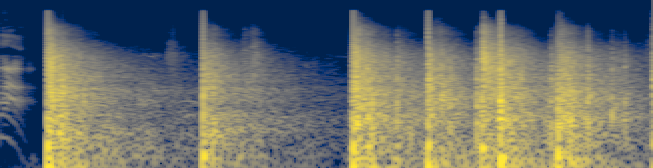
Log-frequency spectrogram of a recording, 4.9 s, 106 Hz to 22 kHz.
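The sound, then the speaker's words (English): Rebel cannons open fire on Fort Sumter, South Carolina, at dawn on April 12, 1861: a rapid volley of about seven or eight loud blasts, each followed by a rumbling, echoing decay, with the shots coming closer together toward the end. “The American Civil War began in the dawn hours of April 12, 1861, when rebel cannons opened fire on Fort Sumter, South Carolina.”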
